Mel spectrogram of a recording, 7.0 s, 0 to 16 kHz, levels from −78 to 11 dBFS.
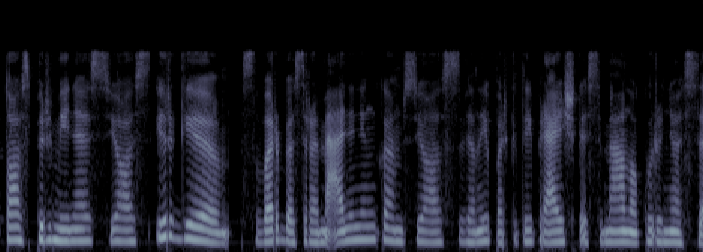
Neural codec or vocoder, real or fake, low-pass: none; real; 7.2 kHz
